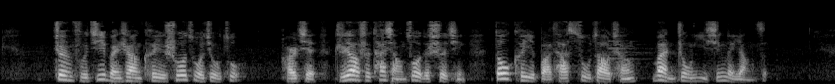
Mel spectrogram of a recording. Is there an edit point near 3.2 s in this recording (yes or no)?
yes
